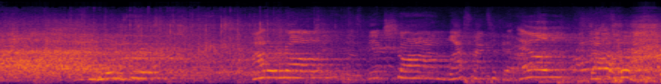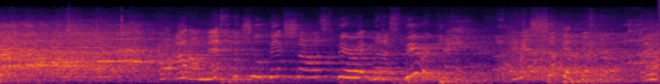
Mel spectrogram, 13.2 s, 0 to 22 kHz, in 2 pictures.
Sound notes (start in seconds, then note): 0.0 laughter; 5.7 cheering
